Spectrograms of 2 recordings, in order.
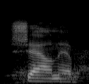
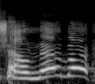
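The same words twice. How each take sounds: First: Low, very soft afterthought; hushed repeat. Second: SHALL NEVER high and forceful; full-force emphasis. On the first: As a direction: let it sink in quietly after the peak. Same phrase dropped after peak. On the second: Phrase shouted at sermon's peak. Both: Real, not acted.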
